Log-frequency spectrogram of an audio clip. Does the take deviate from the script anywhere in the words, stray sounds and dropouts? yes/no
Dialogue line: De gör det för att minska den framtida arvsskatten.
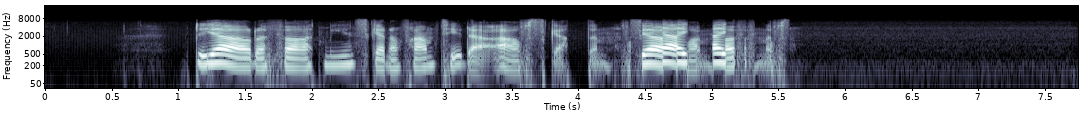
yes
